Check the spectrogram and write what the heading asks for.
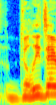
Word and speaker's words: Dolidze: Am I getting that last Dolidze right? – Yeah, you're nailing that.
